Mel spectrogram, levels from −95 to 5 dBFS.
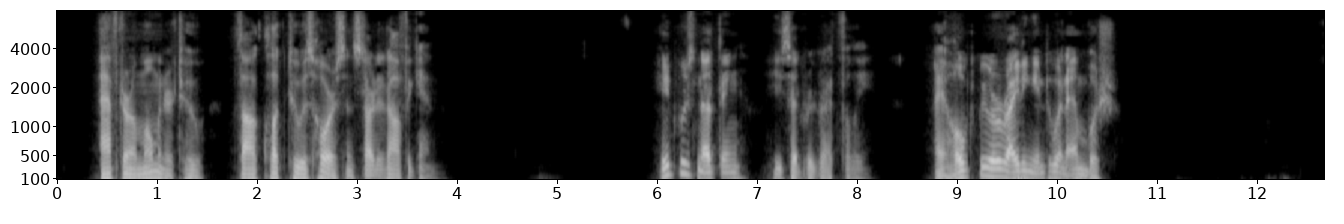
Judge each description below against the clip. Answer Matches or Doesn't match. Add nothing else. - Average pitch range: Matches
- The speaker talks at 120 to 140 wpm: Matches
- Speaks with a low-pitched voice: Matches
